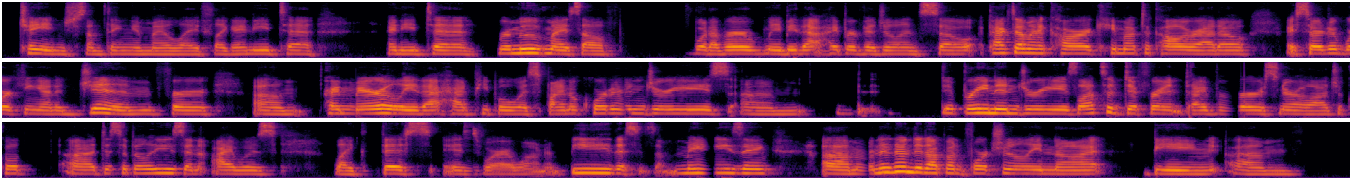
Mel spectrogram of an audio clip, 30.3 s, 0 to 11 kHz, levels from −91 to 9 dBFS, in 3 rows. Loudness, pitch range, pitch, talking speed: -24 LUFS, 175-200 Hz, 185 Hz, 150 wpm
